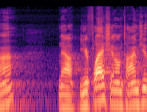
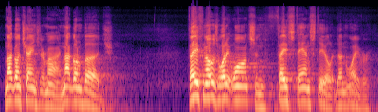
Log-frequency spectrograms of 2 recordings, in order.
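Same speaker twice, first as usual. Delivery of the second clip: ordinary talk, nothing marked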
